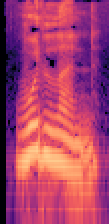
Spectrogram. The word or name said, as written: woodland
